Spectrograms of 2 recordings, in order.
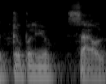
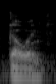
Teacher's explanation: It's with the W sound, the W sound between go in, going, and then the Y sound.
